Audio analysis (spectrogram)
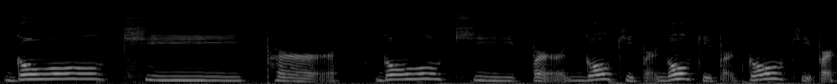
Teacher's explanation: My tongue is in the middle. Then it raises for what we call a vocalic R.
